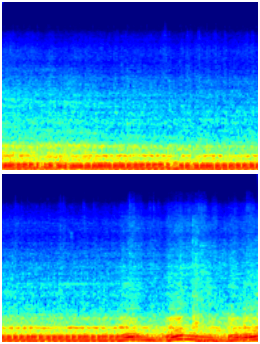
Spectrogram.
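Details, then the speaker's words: Car road test after a driveshaft install and upgrades: deep steady exhaust rumble with smooth rev blips, driven lightly with low power; no vibration or shudder, and the driveshaft feels smooth. "yeah it sounds good feels good no vibration feel test drive went good everything felt fine uh drive shaft felt smooth there's no crazy vibrations"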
